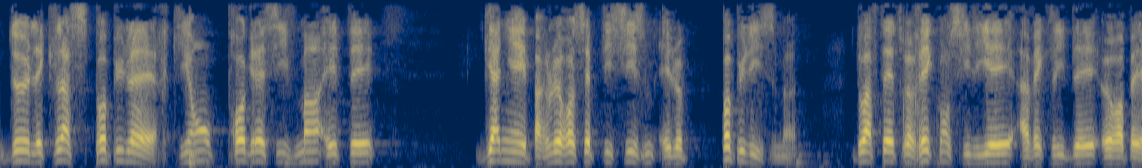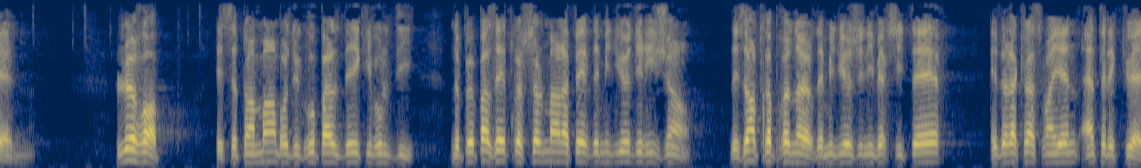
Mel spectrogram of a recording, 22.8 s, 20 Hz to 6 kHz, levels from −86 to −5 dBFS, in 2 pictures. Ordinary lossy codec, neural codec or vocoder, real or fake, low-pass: none; none; real; 5.4 kHz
